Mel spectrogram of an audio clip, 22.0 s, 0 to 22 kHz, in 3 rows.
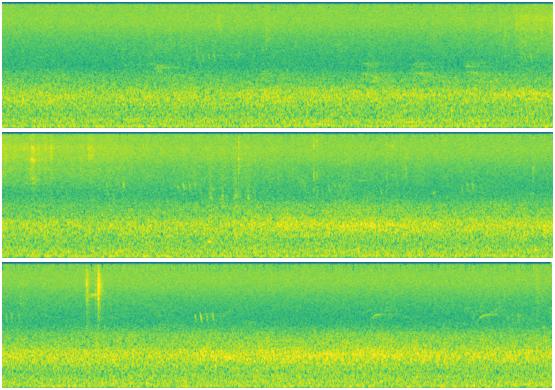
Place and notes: Contención Island Day 41 inner southwest - Walking to the sounds of Contención Island Day 41 Sunday February 14th
The Drive Westfield Drive Fernville Road Park Villas
Road noise
drifted in on the wind
Little moves
in the cold-gripped cul-de-sac
14 February 2021, 10:31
